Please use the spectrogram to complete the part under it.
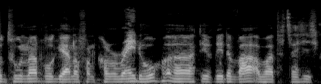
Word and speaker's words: Colorado: Na, es ist tatsächlich, Colorado ist richtiger als Colorado. Der Deutsche tendiert manchmal gerne dazu, Colorado ist etwas zu überamerikanisieren.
